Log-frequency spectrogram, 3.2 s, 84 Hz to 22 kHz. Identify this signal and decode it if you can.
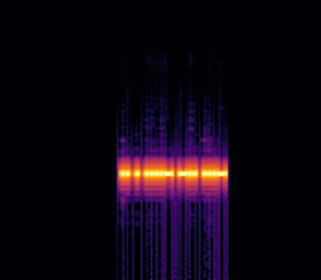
Morse code, heard as a keyed tone, about 53 wpm, 700 Hz. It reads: IE4DV
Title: Five Challenging Letter-Number Combinations 50wpm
